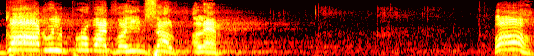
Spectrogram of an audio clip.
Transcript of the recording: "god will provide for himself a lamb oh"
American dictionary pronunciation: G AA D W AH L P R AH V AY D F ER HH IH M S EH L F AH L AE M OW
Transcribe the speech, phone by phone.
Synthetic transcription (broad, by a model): G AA D W AH L P R AH V AY D F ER HH IH M S EH L F AH L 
